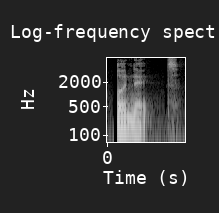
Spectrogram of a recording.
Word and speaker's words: honnête: So remember, H doesn't exist. Honnête.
